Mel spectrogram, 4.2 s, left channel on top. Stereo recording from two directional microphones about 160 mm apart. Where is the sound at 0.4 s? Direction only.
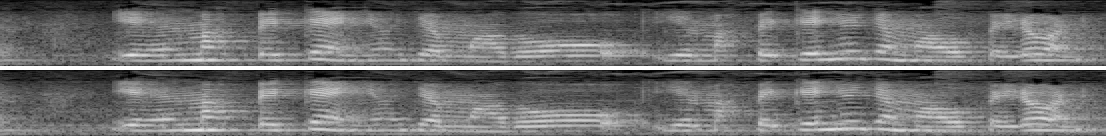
25° left (ahead or behind).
